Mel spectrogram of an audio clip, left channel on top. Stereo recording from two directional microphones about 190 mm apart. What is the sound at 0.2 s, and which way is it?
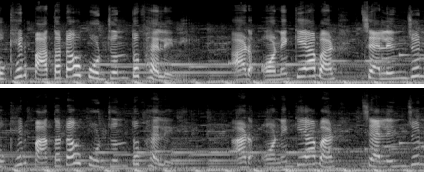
Speech, 45° left (ahead or behind).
